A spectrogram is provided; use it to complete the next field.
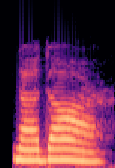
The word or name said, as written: Nadar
